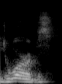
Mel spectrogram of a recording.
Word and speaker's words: dwarves: I like to say dwarves with a V.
